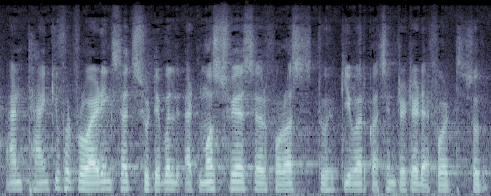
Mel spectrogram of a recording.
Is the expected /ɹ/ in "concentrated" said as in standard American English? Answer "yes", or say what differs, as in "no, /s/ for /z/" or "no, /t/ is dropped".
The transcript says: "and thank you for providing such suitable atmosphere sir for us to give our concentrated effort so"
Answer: yes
